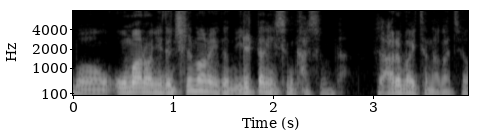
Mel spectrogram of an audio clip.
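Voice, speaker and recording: Very fast and lively in intonation, a man speaks at a medium pitch. His tone is dark and mellow. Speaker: businessman giving church testimony. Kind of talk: testimony. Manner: hesitant with fillers.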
